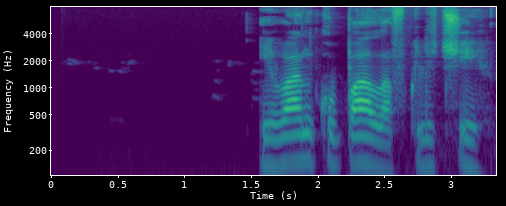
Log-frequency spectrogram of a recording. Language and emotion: Russian, neutral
